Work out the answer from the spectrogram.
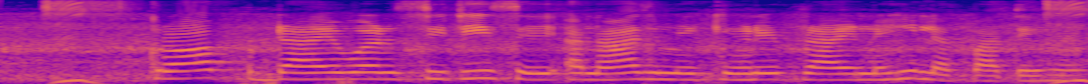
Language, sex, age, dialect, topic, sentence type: Hindi, female, 25-30, Awadhi Bundeli, agriculture, statement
